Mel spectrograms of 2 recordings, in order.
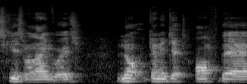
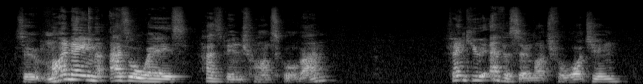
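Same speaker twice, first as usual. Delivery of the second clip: silly, affected, put-on upper-class posh idiot voice. Signing off a video, the YouTuber thanks viewers in a posh idiot voice. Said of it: "I'm speaking like a posh idiot all of a sudden".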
